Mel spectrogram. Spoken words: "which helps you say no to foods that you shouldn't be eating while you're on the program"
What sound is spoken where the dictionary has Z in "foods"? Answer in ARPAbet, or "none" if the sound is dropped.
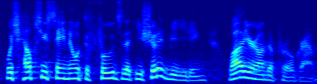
Z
